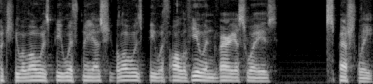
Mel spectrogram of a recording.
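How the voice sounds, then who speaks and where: A man with an American accent, medium pitch, monotone, flat intonation and a fairly quick pace. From US Northeast, Maine island. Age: 70s. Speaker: memorial speaker, family friend. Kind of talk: eulogy. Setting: meeting house memorial with audience.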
